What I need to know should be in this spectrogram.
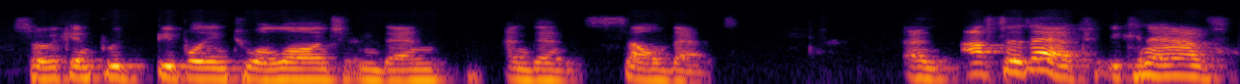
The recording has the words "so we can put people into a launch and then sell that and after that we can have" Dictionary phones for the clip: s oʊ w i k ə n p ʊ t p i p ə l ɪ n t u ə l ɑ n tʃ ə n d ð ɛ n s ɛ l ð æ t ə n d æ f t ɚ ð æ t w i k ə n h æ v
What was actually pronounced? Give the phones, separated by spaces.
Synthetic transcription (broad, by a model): s oʊ w i k ə n p ʊ t p i p l ɪ n t u ə l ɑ n tʃ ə n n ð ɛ n s ɛ l ð æ t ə n æ f t ɚ ð æ t w i k ə n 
